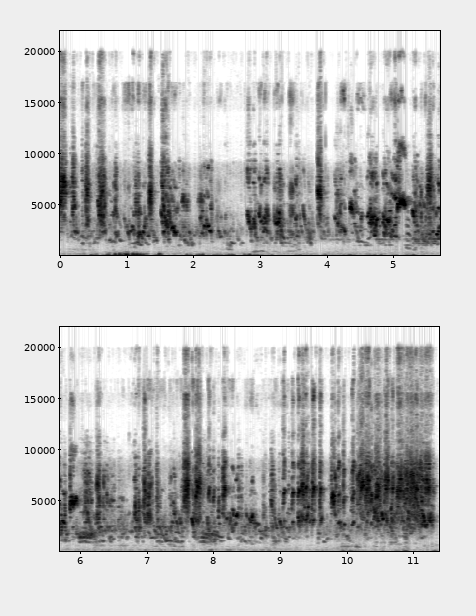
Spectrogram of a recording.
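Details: Pet budgerigars keep up a busy stream of bright chirps, squeaky warbles and rasping notes, growing louder and fuller toward the end, with a few low knocks early on.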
